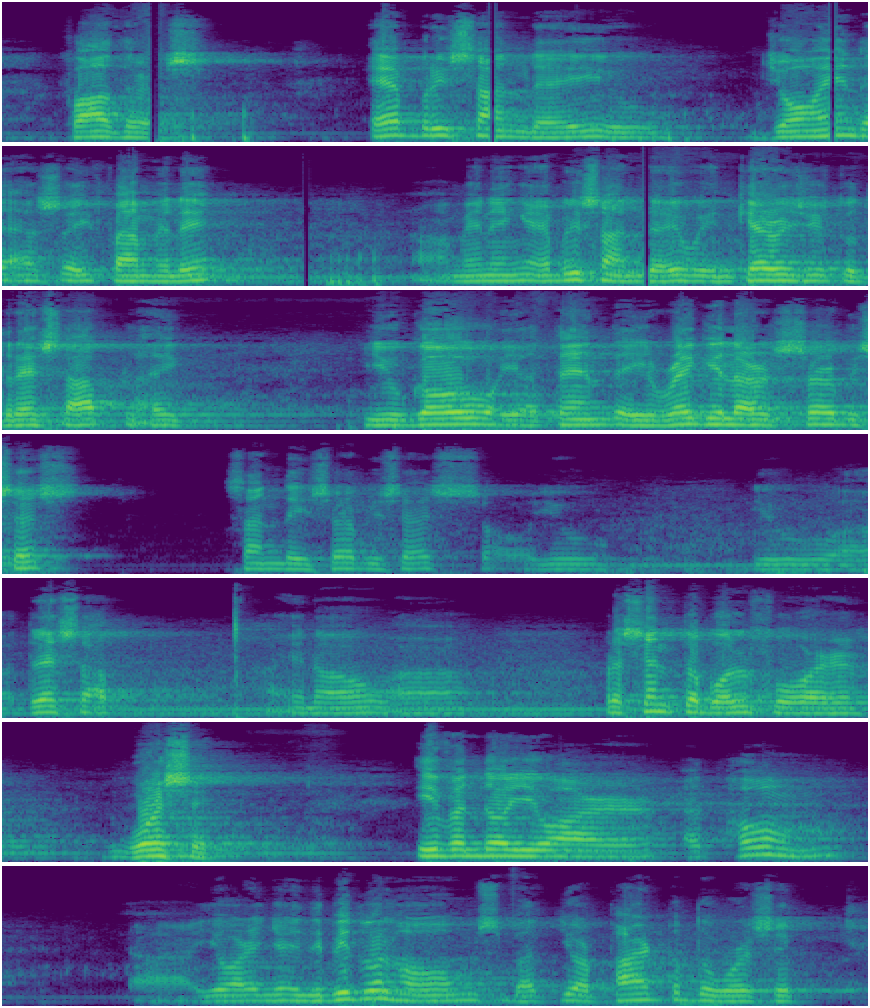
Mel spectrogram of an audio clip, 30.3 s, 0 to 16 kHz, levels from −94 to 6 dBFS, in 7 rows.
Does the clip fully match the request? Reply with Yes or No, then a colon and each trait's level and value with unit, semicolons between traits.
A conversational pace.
No: slow, 120 wpm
